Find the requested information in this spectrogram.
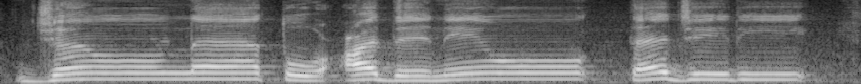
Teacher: रॉ के नीचे ज़ेर है, रॉ को बारीक करके पढ़ेंगे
